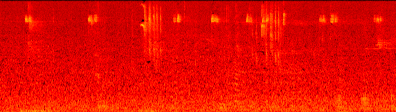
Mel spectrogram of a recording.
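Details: American goldfinch feasting on sunflower seeds, giving short, very high, thin chips scattered across the clip, roughly one every half second to second, with a few brief clustered bursts and faint rustling.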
